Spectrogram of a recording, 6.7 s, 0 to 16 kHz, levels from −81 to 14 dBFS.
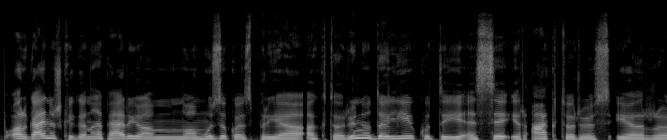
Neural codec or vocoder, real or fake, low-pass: none; real; 14.4 kHz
